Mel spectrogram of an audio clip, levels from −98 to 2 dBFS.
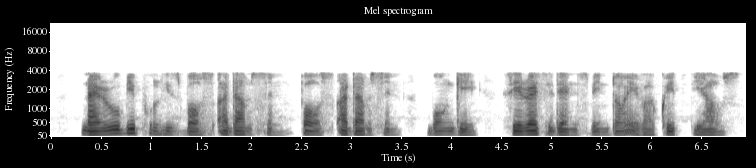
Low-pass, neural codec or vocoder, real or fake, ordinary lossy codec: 3.6 kHz; none; real; none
